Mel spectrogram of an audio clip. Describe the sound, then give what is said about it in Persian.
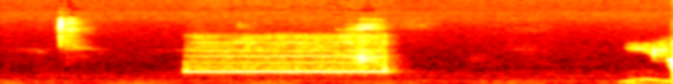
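A telephone tone sounds as a call is placed: one steady electronic tone with a bright buzzy edge holds for about a second. A tiny high blip comes before it, and a louder, rougher sound enters at the very end. “بذار من یه بار زنگش بزنم ببینم چیکار مونده.”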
